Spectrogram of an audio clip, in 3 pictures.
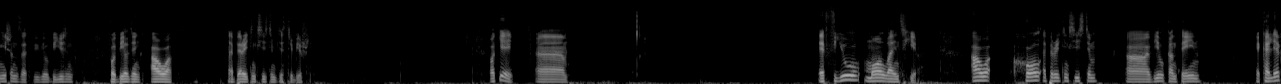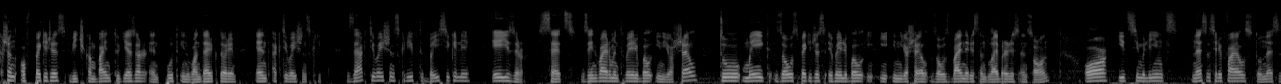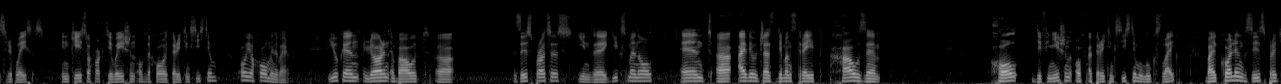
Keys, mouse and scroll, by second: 2.6 scroll down 1, 4.2 click, 6.1 ctrl+s, 7.0 click, 10.6 click, 37.1 ctrl+e.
